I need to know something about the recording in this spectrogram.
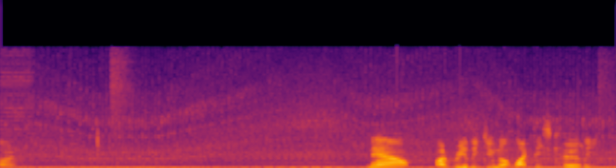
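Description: A tractor engine rumbles steadily at idle.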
